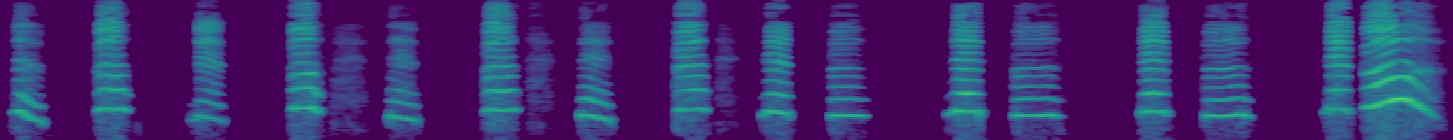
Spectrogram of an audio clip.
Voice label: japanese dub; nepnep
